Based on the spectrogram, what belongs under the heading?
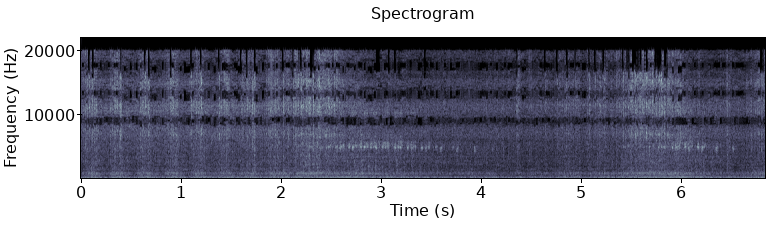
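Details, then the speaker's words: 2001 Camaro SS turbo LQ4 6.0 V8, after dyno tuning revealed a tick and cylinder 7 spark issue was fixed: lumpy heavy idle with sharp tapping beat and blips; knock persists, internal damage suspected. "all right guys as you saw on the last clip um the motor is still knocking even after fixing the spark issue on cylinder number seven"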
